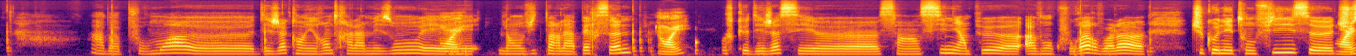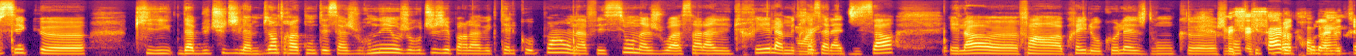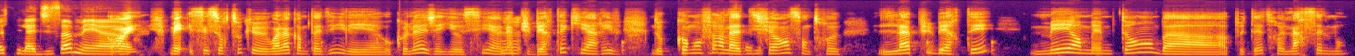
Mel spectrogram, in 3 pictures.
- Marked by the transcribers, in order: tapping; static; distorted speech
- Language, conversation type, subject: French, unstructured, Comment réagir face au harcèlement scolaire ?
- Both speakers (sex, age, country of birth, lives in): female, 25-29, France, Belgium; female, 35-39, France, France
